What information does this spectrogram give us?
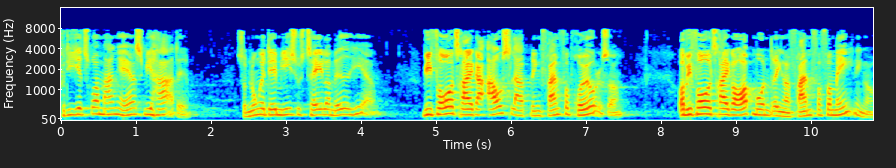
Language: Danish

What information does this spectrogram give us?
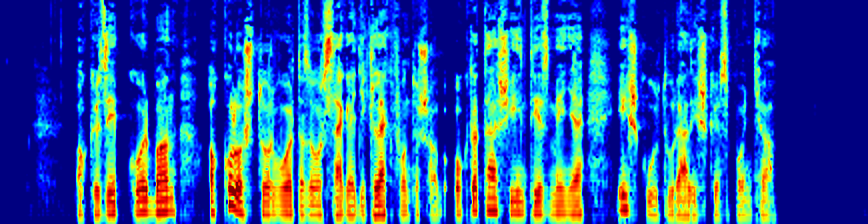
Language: Hungarian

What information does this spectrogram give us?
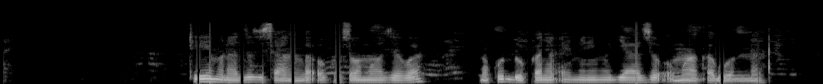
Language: Ganda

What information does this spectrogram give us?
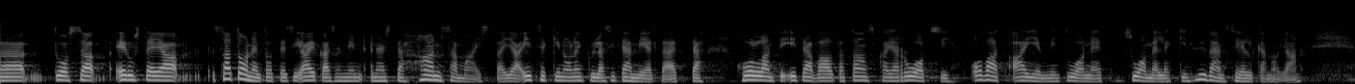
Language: Finnish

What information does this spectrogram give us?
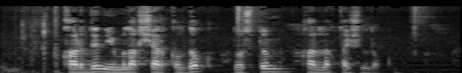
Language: Uyghur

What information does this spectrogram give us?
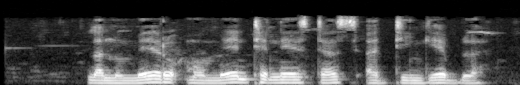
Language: Esperanto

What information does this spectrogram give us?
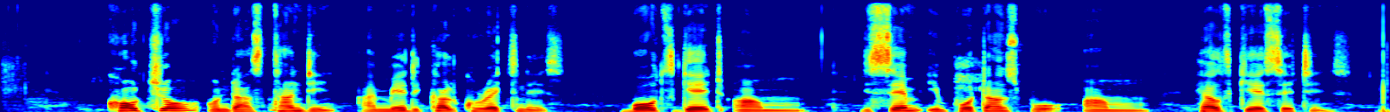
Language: Nigerian Pidgin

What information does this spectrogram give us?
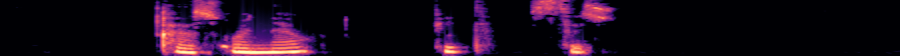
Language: Adyghe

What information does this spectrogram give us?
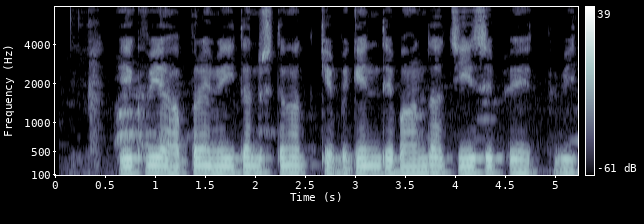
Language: Eastern Balochi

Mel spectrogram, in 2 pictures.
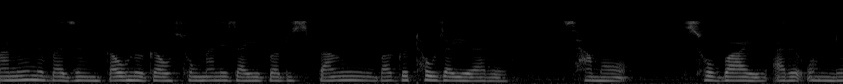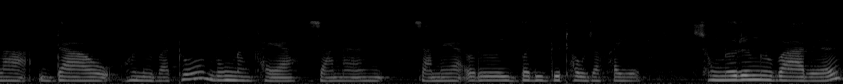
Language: Bodo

